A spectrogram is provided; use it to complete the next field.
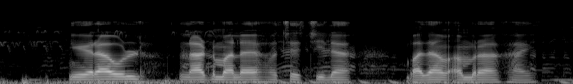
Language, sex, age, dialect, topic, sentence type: Bengali, male, 18-24, Jharkhandi, agriculture, statement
